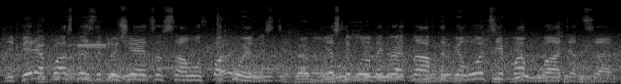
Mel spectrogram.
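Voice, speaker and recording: A man's voice: sits high, normal speed, a loud crowd, lightly acted. A man giving wry, wordy colour commentary in a hockey video game. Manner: wry, wordy, opinionated remarks. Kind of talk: scripted sports analysis commentary. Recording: loud rink noise behind the voice.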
